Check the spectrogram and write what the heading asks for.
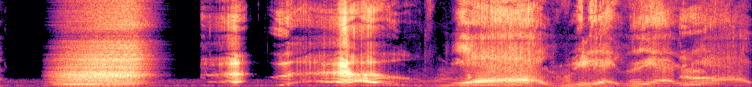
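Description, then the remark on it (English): Guttural, retching, vomit-like vocal noises from strange creatures: a harsh, breathy gagging burst followed by a string of gurgling, croaking groans and belch-like utterances, fairly loud and irregular. “Is that them thinking or talking? Sounds like vomiting to me.”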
